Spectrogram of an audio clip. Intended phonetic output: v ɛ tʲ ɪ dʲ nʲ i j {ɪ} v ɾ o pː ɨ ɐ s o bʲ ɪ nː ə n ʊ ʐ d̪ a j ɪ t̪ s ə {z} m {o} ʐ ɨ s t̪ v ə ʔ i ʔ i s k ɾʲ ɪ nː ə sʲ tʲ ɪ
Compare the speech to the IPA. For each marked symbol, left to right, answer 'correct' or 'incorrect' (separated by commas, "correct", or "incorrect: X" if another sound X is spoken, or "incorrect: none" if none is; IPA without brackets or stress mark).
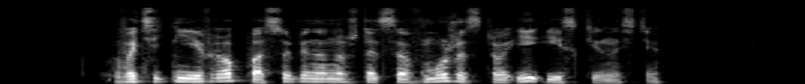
correct, incorrect: v, incorrect: u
